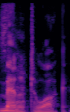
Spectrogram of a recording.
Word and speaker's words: Manitowoc: Manitowoc.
